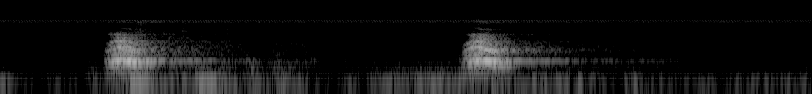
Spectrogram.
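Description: A Labrador retriever barking twice, single barks nearly two seconds apart, over a faint steady high drone.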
